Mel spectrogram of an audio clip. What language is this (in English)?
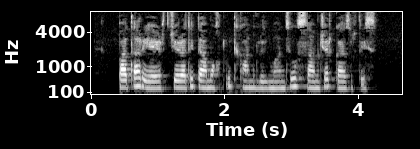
Georgian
